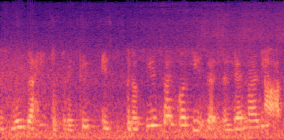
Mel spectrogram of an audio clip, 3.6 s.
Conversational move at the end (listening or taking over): taking over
